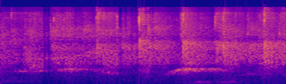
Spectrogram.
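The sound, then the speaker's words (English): Applause from a church audience during a Sunday service, a steady dense clatter of many hands lasting the whole clip, with a voice faintly audible beneath it. “Let's give a hand of applause here to”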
